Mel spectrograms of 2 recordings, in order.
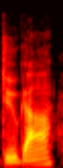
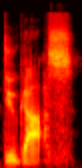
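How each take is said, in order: First: The final S sound is left silent. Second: The final S sound is clearly pronounced. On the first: The speaker calls it wrong. "I'm hearing people say" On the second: The speaker calls it right. "It's Gavin Dugas. Like you pronounce the S"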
